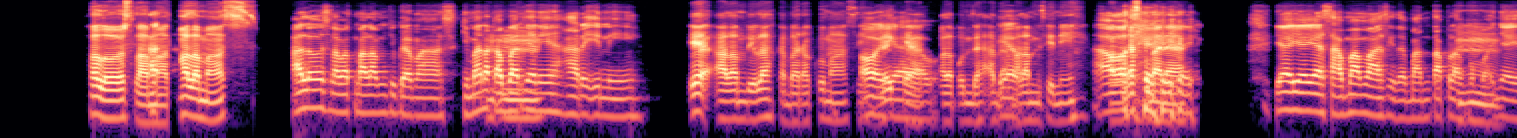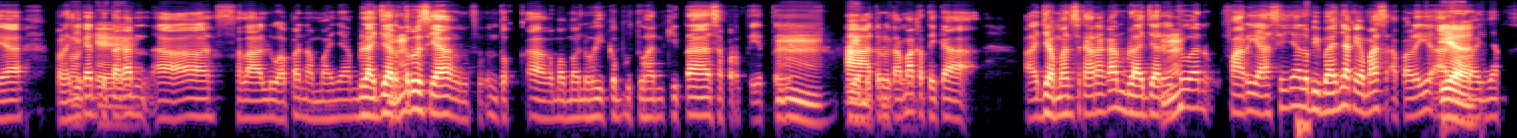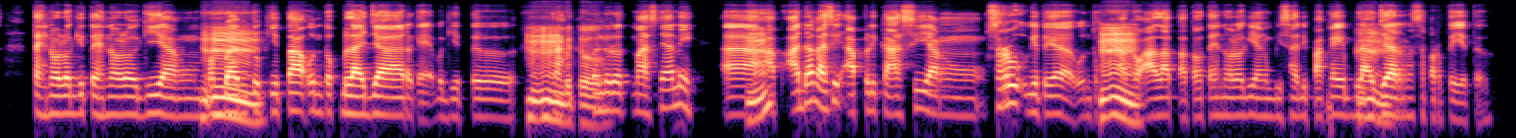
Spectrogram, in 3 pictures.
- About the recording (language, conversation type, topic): Indonesian, unstructured, Bagaimana teknologi dapat membuat belajar menjadi pengalaman yang menyenangkan?
- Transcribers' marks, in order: other background noise; laughing while speaking: "Oke, ya"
